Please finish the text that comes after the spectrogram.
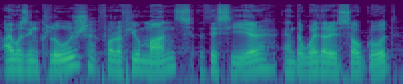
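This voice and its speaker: A man's voice: mid-range voice, fairly even intonation, normal speed, a little mellow, soft background music. A young man with a Romanian accent chatting casually with viewers on a live game stream, thinking aloud as he answers chat.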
